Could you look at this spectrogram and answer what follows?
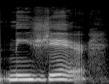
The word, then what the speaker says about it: Niger: Niger 这个国家名字的拼法是 N-I-G-E-R, 从字面上很容易会念成 Niger, 尤其 Niger 的邻居也是非洲人口最多的国家，奈及利亚的英文就是念 Nigeria。这个念法的不同是有历史原因的。 Niger, 尼日以前是一个 French colony, 法国殖民地。因此念法源自法文 Niger, 有这个日的音日 ,Niger。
